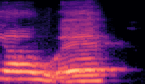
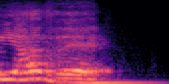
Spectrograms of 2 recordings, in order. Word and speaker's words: Yahweh: Mas a pronúncia mais correta do nome de Deus, bendito seja o seu nome, Yahweh ou Yahvé.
